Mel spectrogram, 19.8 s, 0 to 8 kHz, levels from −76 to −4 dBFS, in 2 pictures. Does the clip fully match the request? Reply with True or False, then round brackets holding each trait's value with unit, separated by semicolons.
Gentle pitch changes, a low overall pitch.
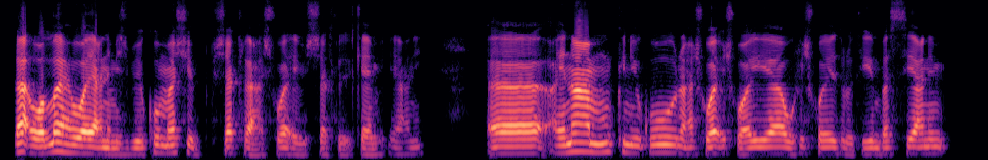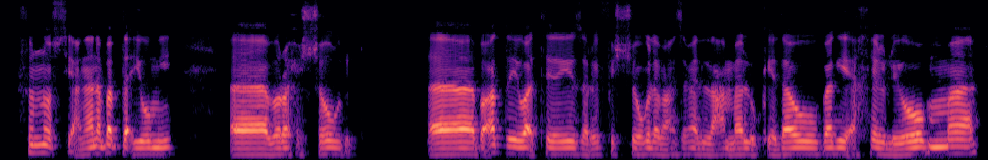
True (2.3 semitones; 125 Hz)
